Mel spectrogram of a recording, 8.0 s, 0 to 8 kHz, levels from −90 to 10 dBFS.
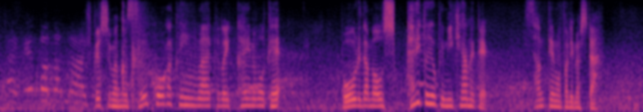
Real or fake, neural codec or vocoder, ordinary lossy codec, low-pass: fake; codec, 16 kHz, 1 kbps, X-Codec, HuBERT features, trained on balanced general audio; none; none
